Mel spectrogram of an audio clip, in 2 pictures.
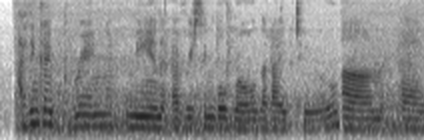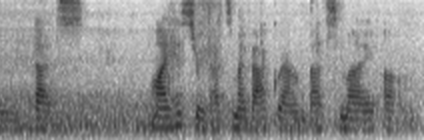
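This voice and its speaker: A woman's fairly even intonation at a fairly slow pace, with noticeable background noise and audible room echo. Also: fairly low pitch for a woman. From Hawaii. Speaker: acting student. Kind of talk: interview.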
